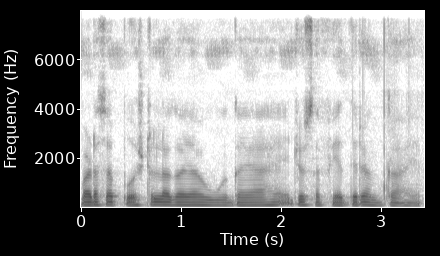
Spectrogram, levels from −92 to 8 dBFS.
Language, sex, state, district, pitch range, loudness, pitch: Hindi, male, Uttarakhand, Tehri Garhwal, 100-110 Hz, -33 LUFS, 105 Hz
